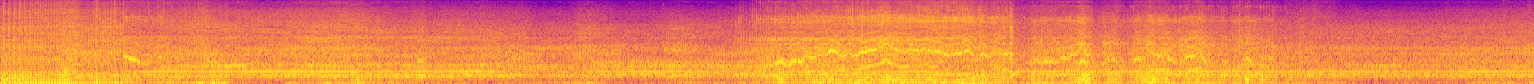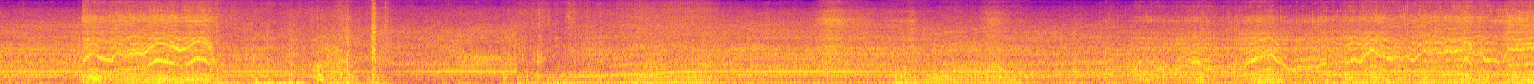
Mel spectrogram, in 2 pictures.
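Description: Dirt bike ridden over a forest trail, its motor giving a steady high whine that rises in pitch once about three quarters of the way in, over the rumble and knocks of the bike crossing rough ground.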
